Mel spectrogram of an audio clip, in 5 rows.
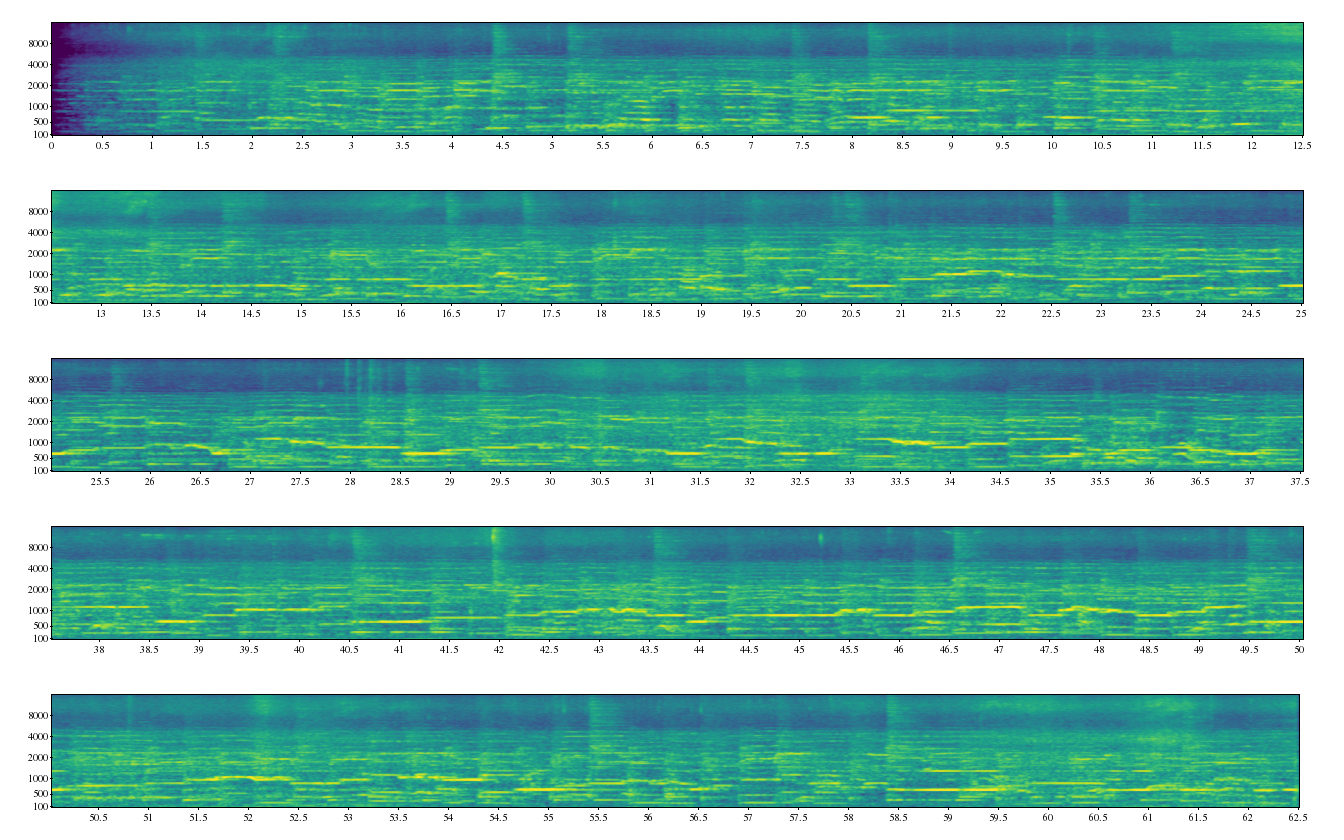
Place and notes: Temple Traditional Ceremony, Zoom H4n+ Soundman OKM II
Taipei City, Taiwan, August 2013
